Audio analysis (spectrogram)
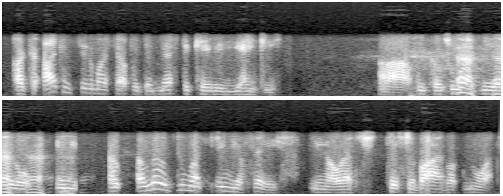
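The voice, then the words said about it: Slight New York accent. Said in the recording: “I still have, they tell me, a little New York accent.”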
